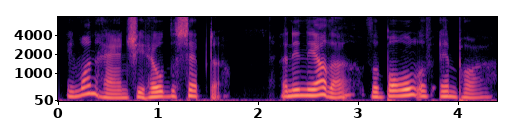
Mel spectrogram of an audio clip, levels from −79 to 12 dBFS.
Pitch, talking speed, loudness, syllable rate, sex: 180 Hz, 205 wpm, -15 LUFS, 5.7 syllables/s, male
